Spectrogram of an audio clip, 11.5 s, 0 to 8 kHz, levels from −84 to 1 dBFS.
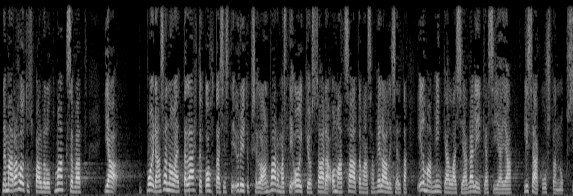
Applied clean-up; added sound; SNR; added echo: none; none; none; none.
